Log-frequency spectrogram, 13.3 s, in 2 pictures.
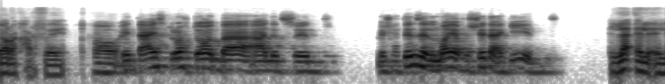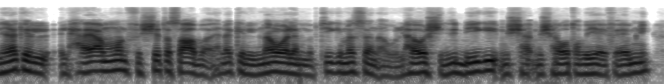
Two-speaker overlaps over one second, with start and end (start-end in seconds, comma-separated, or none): none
